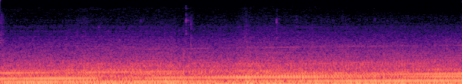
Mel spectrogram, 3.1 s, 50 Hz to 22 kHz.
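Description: A Porsche 911 Turbo accelerates hard on a track, its engine note rising steadily in pitch through one continuous loud pull without a gear change, heard from close by with no talking.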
